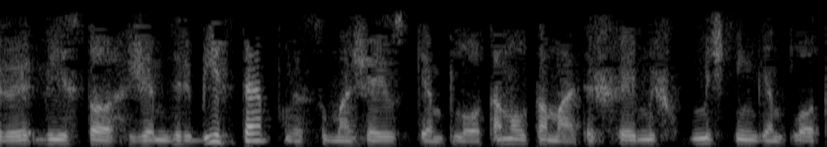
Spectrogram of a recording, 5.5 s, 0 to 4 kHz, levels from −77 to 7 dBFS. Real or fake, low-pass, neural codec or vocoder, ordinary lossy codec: fake; 3.6 kHz; codec, 16 kHz in and 24 kHz out, 1 kbps, XY-Tokenizer; MP3, 16 kbps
